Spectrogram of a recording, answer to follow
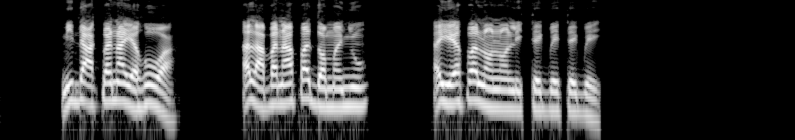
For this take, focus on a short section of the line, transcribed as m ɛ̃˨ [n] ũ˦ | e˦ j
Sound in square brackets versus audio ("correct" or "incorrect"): incorrect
